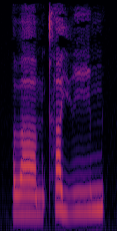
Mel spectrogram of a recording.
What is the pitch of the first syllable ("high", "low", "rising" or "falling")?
low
